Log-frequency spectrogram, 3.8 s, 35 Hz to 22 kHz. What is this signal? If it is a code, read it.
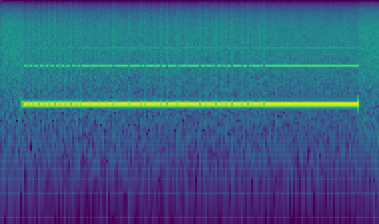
PSK31 (31.25 baud), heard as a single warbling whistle, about 1110 Hz.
